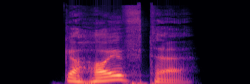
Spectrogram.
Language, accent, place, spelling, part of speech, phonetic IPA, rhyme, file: German, Germany, Berlin, gehäufte, adjective, [ɡəˈhɔɪ̯ftə], -ɔɪ̯ftə, De-gehäufte.ogg
- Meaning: inflection of gehäuft: 1. strong/mixed nominative/accusative feminine singular 2. strong nominative/accusative plural 3. weak nominative all-gender singular 4. weak accusative feminine/neuter singular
